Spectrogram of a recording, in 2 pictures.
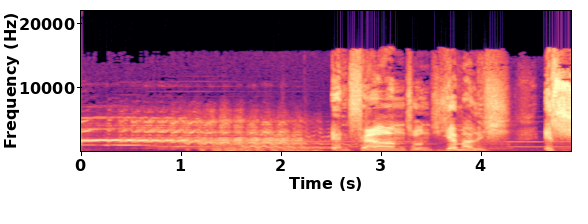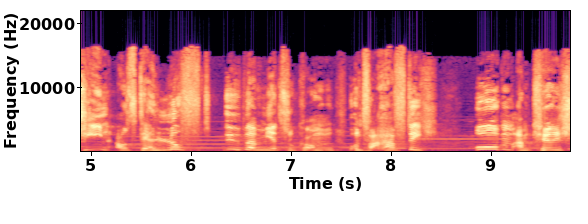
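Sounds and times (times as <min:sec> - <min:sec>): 
horse neighing in a long wavering whinny: 0:00.0 - 0:02.6
speech: 0:01.2 - 0:09.7.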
